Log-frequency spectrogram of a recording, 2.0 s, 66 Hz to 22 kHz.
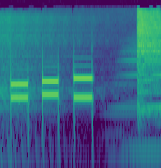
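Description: Three telephone-keypad tones, each a short two-note beep, dialing the digits 4, 8 and 6 in quick succession. Quiet synth music comes in near the end.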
